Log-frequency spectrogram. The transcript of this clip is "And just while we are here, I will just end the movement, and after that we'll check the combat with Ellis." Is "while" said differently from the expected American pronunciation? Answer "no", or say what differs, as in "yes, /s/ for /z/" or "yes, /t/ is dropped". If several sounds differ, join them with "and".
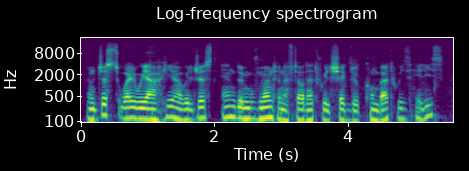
no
